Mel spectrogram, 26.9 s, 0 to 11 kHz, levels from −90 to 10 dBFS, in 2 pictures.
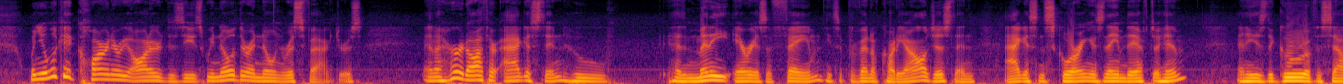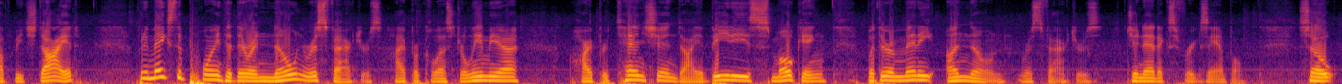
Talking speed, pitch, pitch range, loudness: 160 wpm, 130 Hz, 115-150 Hz, -13 LUFS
